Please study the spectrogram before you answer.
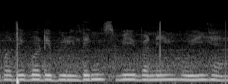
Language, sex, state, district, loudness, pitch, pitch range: Hindi, female, Punjab, Fazilka, -21 LUFS, 215 Hz, 210-220 Hz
